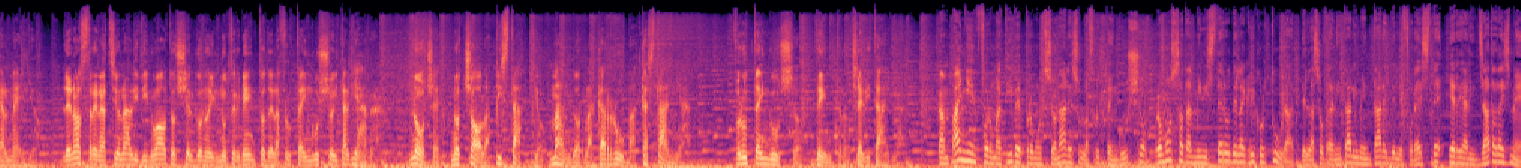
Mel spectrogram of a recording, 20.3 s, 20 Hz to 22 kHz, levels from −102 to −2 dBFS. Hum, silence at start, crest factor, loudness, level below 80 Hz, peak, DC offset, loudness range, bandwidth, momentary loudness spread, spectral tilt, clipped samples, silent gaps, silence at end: none; 0 s; 18 dB; -18 LUFS; -26 dBFS; 0 dBFS; under 0.1%; 5 LU; 18.5 kHz; 9 LU; -5 dB/octave; under 0.1%; none; 0 s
